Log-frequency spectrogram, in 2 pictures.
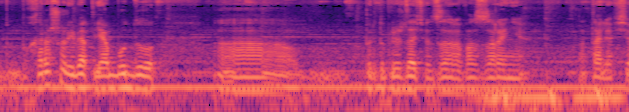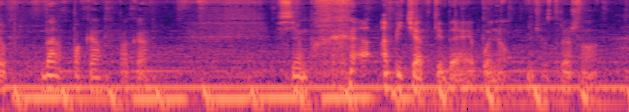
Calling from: Khabarovsk Krai, Russia; Я с низовья Амура

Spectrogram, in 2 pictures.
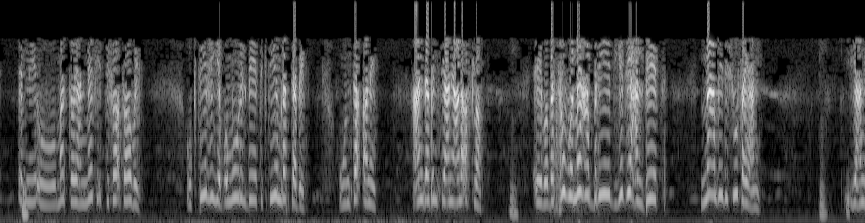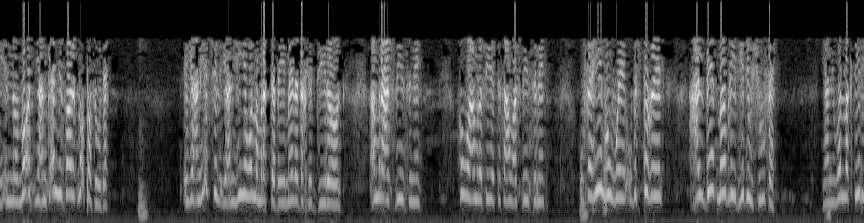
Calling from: Aleppo, Aleppo Governorate, Syria

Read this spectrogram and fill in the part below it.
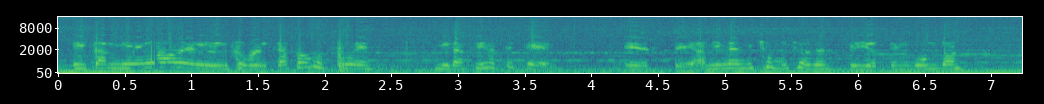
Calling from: Ciudad Acuña, Coahuila, Mexico; hablo aquí de la colonia Cedros, de aquí de Ciudad Acuña.

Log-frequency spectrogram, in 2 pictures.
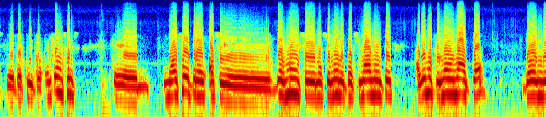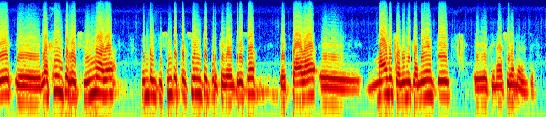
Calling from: Córdoba, Argentina; Buenas noches, gusto estar hablando en este programa de acá de Córdoba.

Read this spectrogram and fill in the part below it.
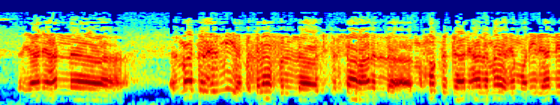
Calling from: Mecca, Makkah Province, Saudi Arabia; يا شيخ أنا أحدثك من مكة المكرمة.

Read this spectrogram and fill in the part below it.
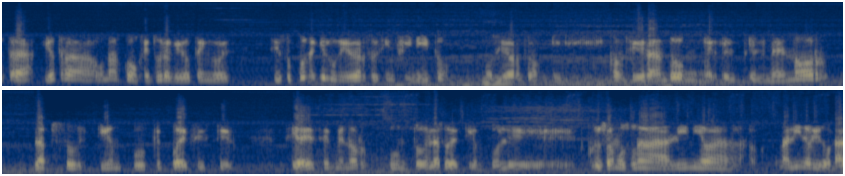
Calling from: Lima, Peru

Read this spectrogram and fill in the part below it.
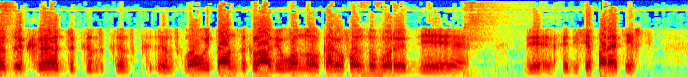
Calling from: Jolobok, Orhei District, Moldova; Sunt de la Jolobok, Orhei.

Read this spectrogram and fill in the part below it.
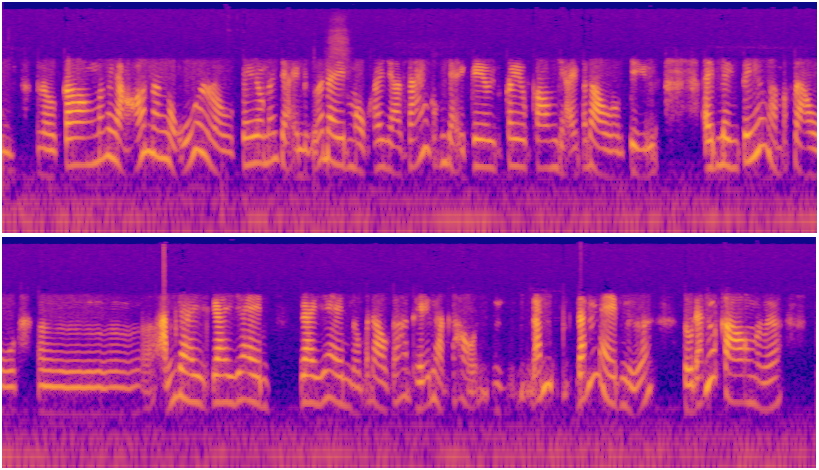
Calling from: Ho Chi Minh City, Vietnam; Chị đang gọi tới quận 12 em.

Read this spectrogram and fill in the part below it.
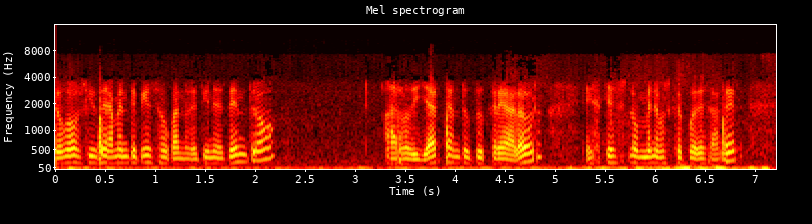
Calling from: Alcobendas, Community of Madrid, Spain; de Alcobendas.

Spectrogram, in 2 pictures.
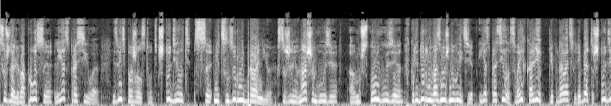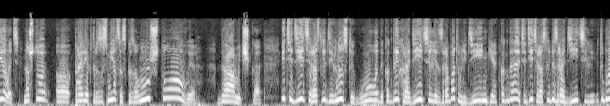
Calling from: Saint Petersburg, Russia; я преподаватель из Санкт-Петербурга.

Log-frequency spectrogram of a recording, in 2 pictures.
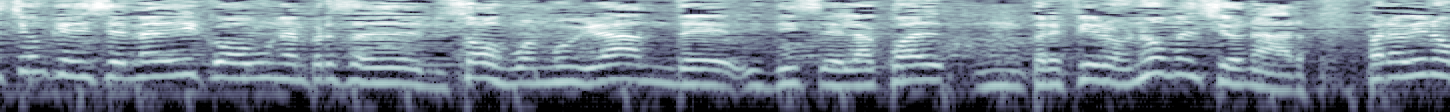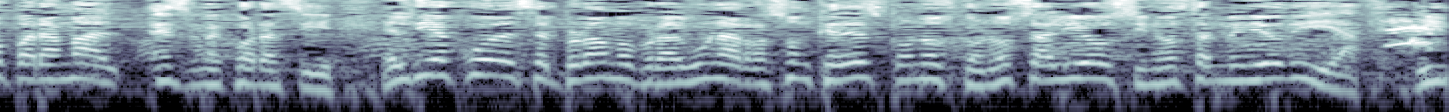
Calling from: Villahermosa, Tabasco, Mexico; de Villahermosa, Tabasco, México.

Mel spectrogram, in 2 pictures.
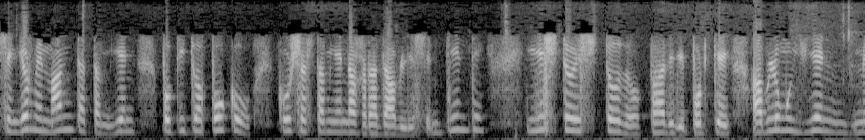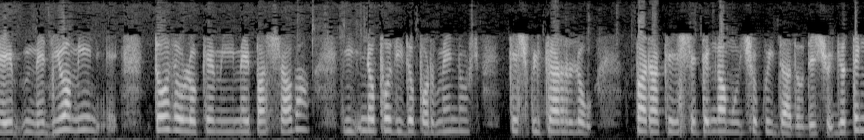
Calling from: Zaragoza, Aragon, Spain; Mire, soy de Zaragoza

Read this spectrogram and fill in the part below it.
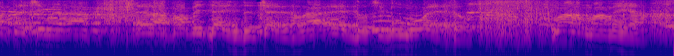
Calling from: Sassari, Sardinia, Italy; Anch'io Sassari, zona Latte Dolce.

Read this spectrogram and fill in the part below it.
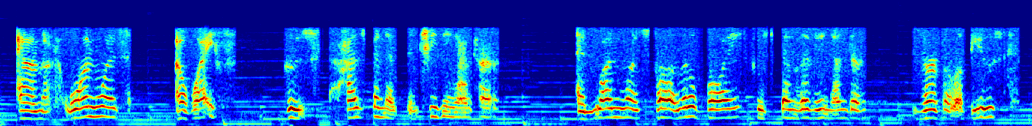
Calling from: Newburgh, Indiana, United States; And I'm calling from Newburg, Indiana.

